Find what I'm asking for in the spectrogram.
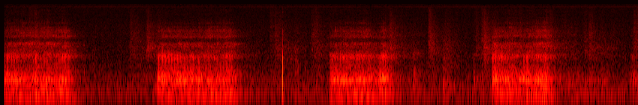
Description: English Mastiff running and snoring as he sleeps.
